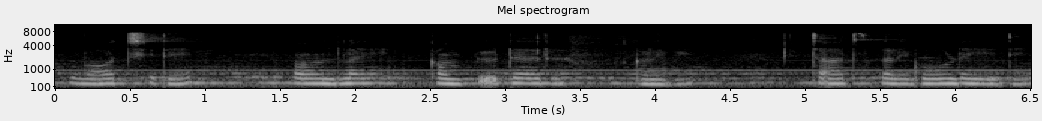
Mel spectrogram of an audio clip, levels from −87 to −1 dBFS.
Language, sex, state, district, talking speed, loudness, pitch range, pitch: Kannada, female, Karnataka, Dharwad, 65 wpm, -38 LUFS, 225-235 Hz, 230 Hz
